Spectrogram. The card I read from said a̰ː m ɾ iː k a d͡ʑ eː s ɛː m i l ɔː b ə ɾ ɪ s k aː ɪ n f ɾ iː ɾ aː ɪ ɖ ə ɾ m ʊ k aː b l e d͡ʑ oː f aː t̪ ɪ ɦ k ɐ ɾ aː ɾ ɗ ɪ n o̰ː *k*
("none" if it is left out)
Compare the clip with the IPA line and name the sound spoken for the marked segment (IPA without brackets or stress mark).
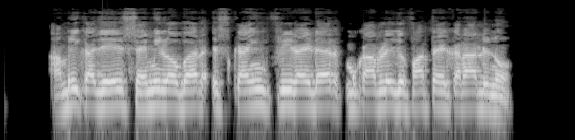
none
